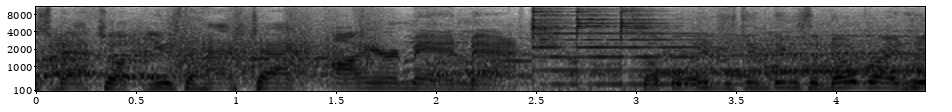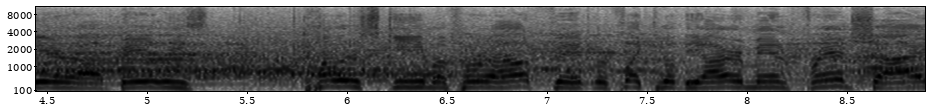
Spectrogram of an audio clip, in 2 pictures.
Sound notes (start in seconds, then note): 2.4 bell ringing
